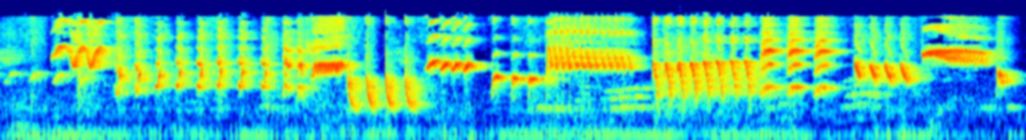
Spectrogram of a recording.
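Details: Javan pied starling singing actively in a long, varied sequence of rapid repeated chirps, whistled slurs, buzzy trills and harsh chatters, with little pause between phrases; faint low hum in the background.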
